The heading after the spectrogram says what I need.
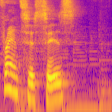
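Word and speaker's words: Francis's: the second s but even if it's written without the second s it's more common to pronounce the second s to make it clear so even if it's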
